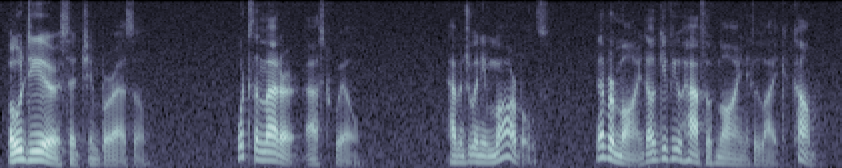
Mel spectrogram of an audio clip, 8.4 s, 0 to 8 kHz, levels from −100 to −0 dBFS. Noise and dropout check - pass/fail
pass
